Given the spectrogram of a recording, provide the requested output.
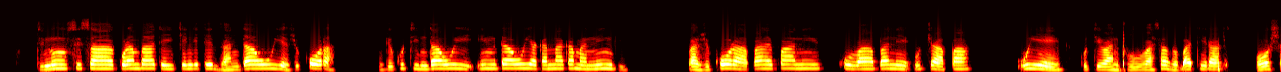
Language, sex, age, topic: Ndau, female, 25-35, education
